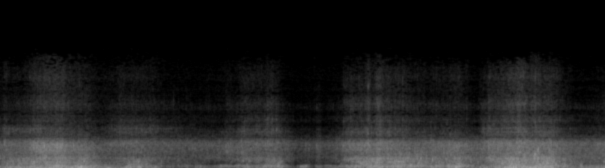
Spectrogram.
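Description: Small lake waves washing onto a gravel shore, the rush of water swelling and fading in repeated surges.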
